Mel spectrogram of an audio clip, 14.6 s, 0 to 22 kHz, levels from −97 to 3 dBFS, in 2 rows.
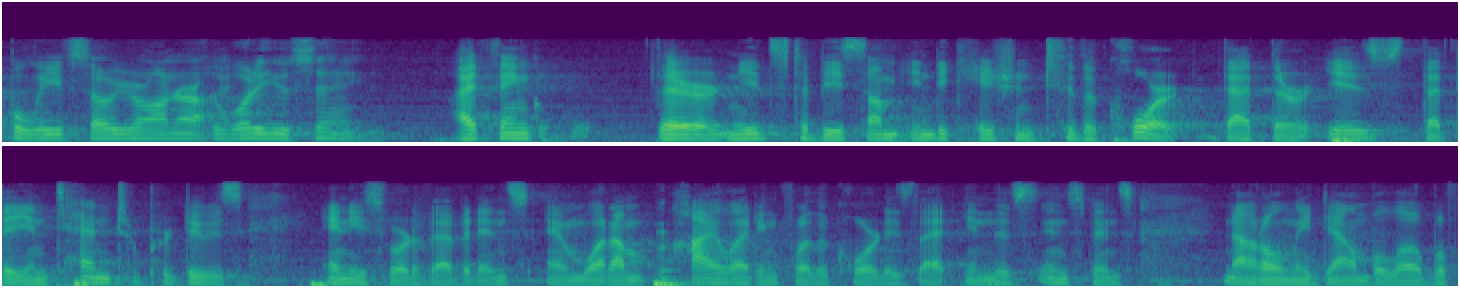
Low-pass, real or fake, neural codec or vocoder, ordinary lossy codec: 7.2 kHz; real; none; MP3, 64 kbps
